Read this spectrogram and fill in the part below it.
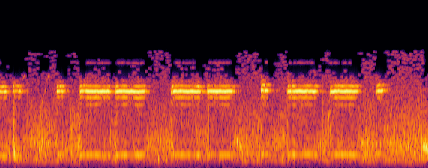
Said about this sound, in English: Well, I'd better put the sentry's mind at rest. The sergeant took his gold whistle from his pocket and spelled out an answer.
